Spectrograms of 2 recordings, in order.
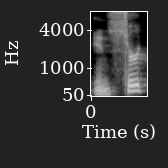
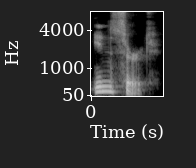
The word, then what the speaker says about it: insert: and that's a verb they mean different things depending on where you put the stress so it's correct to say you can insert the card putting the stress on the second syllable because it's a verb example this is an insert it's a noun it's something inserted in the magazine it's called an insert it's a noun we put the stress on the first syllable this is an insert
